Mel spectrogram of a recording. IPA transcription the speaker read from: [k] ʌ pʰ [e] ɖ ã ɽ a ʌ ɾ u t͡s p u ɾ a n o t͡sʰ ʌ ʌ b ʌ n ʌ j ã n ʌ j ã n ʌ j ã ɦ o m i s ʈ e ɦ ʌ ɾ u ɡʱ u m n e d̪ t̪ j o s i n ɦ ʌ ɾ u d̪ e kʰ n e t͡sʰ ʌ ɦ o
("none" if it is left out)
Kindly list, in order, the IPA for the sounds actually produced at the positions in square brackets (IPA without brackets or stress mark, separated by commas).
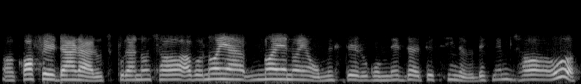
k, e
